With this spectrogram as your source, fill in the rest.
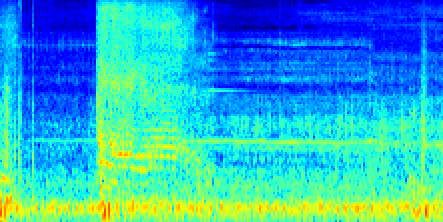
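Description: A creature cries out in pain and dies.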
